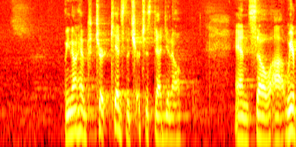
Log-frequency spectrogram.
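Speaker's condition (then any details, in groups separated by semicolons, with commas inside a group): No condition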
